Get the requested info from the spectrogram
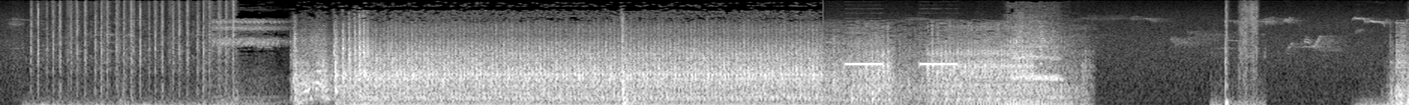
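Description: Tractor engine cranking with rapid clicking for about two seconds, then catching and running steadily for about eight seconds, with two short beeps partway through, before it cuts off suddenly.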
